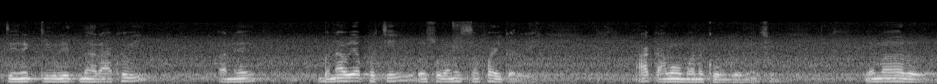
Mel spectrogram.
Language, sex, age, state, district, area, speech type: Gujarati, male, 18-30, Gujarat, Valsad, rural, spontaneous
